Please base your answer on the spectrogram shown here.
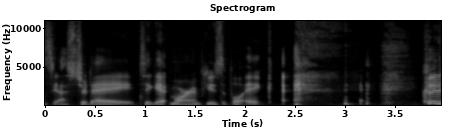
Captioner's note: laughs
